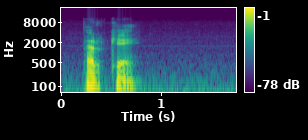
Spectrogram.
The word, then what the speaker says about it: perché: In this case, we know that an H makes a C hard, so you would keep those two together, but the R would go with the first syllable.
